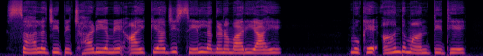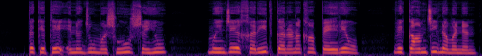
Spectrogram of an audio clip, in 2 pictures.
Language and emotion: Sindhi, fearful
